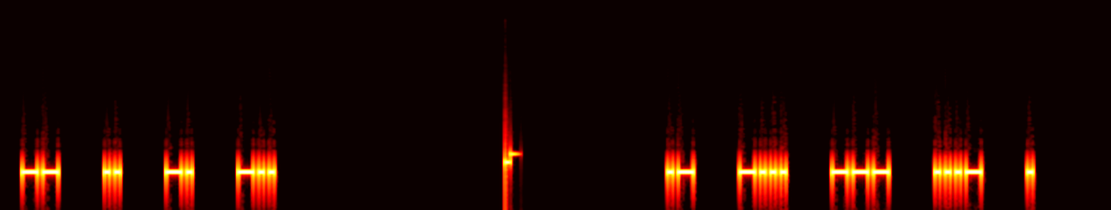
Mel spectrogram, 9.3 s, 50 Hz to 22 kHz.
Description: Morse code, heard as a keyed tone, about 28 wpm, spaced as for 16 wpm, 700 Hz. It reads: MIND ABOVE
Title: 3x Character Spacing - Top 500 Words - 28wpm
